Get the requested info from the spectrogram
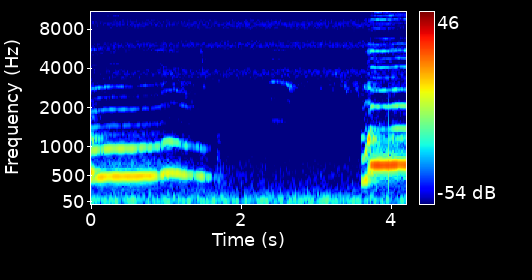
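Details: A dog answers coyotes with howls. A smooth sustained howl rises gently near its end and fades after about a second and a half. After a pause of silence, a second howl starts with a quick upward slide and then holds a steady, higher tone.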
